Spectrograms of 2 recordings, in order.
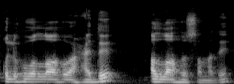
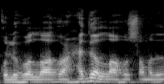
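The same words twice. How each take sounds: First: A breath pause comes after ahad. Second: It runs on after ahad with no breath pause. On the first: The speaker calls it right. "ശ്വാസം വിട്ടിട്ടാണെങ്കിൽ" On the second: The speaker calls it wrong. "ശ്വാസം വിടാതെ ഓതുകയും ചെയ്യരുത്"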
